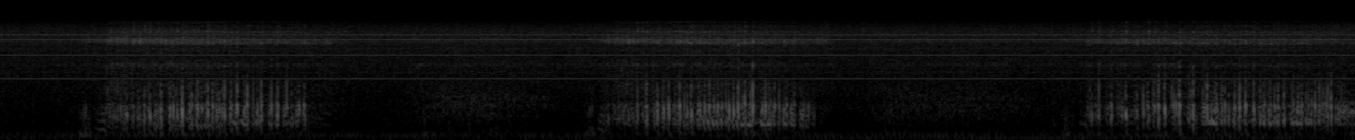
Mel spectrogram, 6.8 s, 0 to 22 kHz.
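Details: Sleeping cat snoring: three rattling, fluttery snores about every 2.5 seconds (roughly 24 breaths a minute) with quiet pauses; snoring.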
